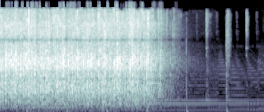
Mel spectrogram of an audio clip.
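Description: Audience applause during a live basketball playoff breakdown stream, a dense wash of clapping that fades out midway, leaving a few isolated low thumps and sparse hits.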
